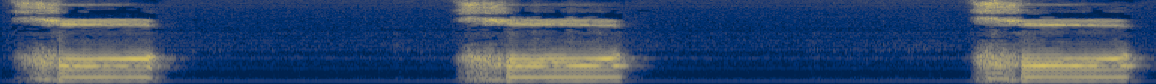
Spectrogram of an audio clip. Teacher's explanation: اس کو آپ نے خا باریک نہیں پڑھنا، موٹا پڑھیں گے۔ خا، منہ کھول کر پڑھیں گے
